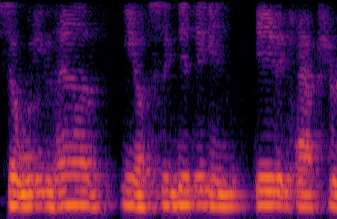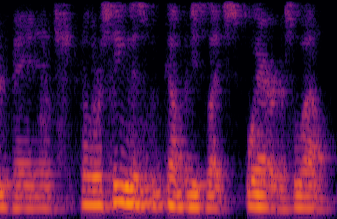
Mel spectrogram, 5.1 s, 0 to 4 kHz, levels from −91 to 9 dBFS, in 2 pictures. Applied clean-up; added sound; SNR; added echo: neural mask model DeepFilterNet 3.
